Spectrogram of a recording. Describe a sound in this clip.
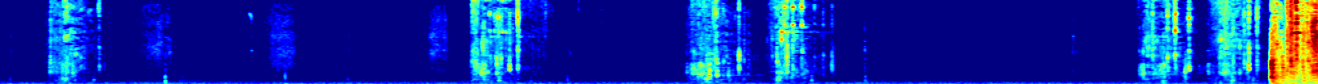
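Stone tiles scrape and grind as they slide into place.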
